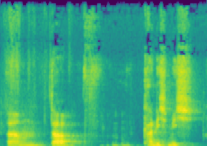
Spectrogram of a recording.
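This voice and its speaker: Audible room echo surrounds a man as he talks. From Saxony-Anhalt, eastern Germany (Weißenfels near Leipzig). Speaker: teacher and mindfulness coach. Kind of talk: casual interview. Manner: hesitant, many filler sounds.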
